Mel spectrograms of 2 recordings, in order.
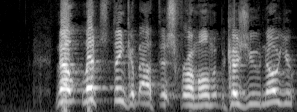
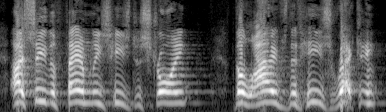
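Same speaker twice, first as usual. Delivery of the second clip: ordinary talk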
